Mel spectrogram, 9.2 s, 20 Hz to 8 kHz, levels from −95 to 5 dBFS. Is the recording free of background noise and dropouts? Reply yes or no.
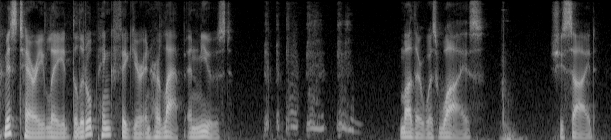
no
